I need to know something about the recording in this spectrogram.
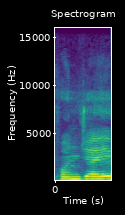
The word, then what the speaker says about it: fungi: सो mushroom के नाम ऊपर से ये नाम दिया गया है, फंगी और फंजाई और फंगी। ओके, आप जो भी प्रोनाउंस करना चाहते हैं वो कर सकते हैं।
